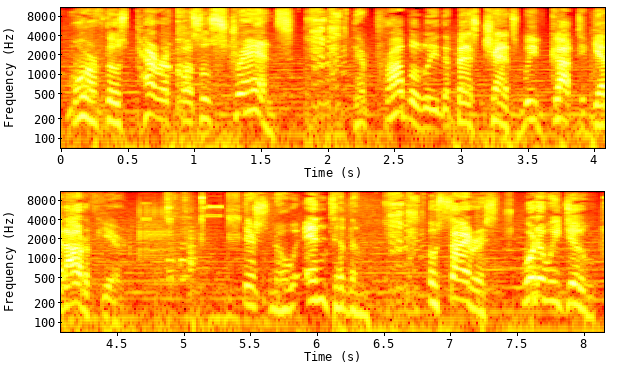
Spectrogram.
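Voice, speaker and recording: A small floating robot companion in a video game, curious and earnest. The voice is fairly high and very animated, alert as it explains things, with music playing underneath. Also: male voice, moderate pace. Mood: worried. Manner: expressive, alert, informative.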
